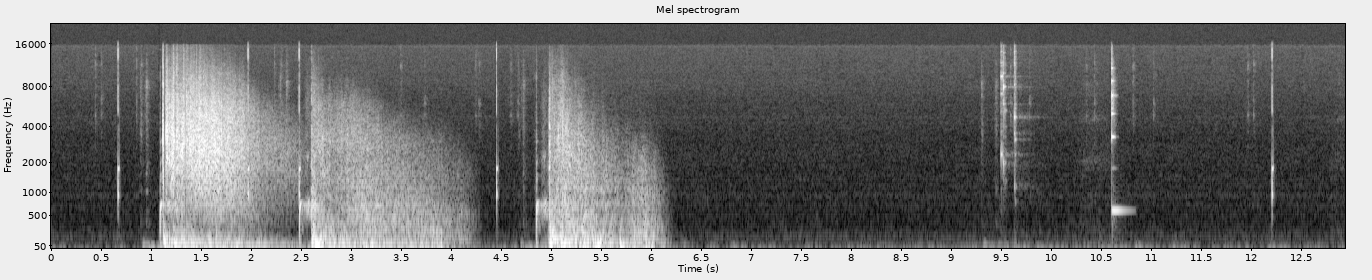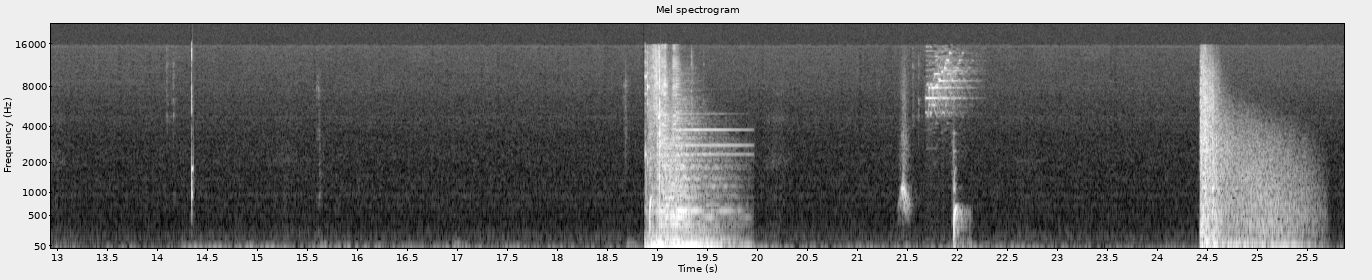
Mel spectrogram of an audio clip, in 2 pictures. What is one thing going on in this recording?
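Game sound effects whoosh in short loud bursts.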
